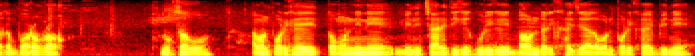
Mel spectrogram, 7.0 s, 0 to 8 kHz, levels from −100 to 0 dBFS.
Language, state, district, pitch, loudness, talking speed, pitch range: Kokborok, Tripura, West Tripura, 110 Hz, -18 LUFS, 155 wpm, 110-115 Hz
